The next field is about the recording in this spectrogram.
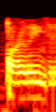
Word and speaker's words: Barlean's: Barleen's is spelled B-A-R-L-E-A-N-S, and the product is Key Lime Swirl.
